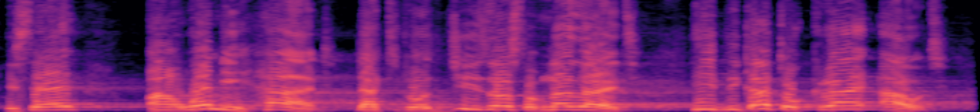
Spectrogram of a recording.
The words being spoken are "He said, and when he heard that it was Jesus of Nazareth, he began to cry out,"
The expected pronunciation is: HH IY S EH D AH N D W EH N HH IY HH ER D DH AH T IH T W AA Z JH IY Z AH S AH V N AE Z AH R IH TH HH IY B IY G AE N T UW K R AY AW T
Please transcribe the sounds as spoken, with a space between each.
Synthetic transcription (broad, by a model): HH IY S EH D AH N W EH N HH IY HH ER D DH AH T IH T W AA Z JH IY Z AH S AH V N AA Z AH R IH T HH IY B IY G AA N T UW K R AY AW T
